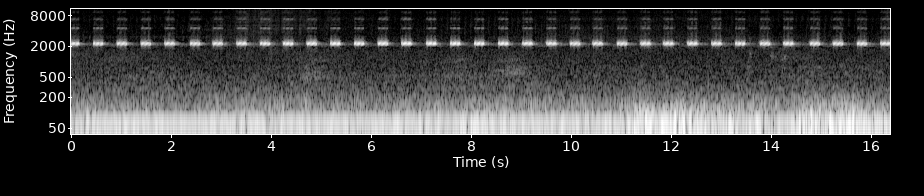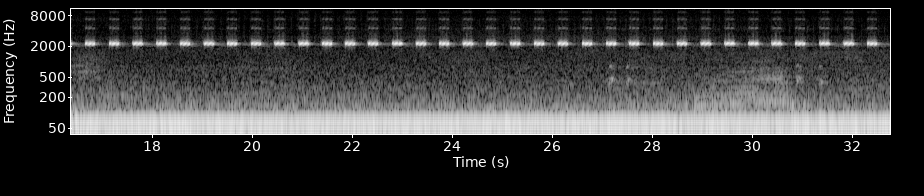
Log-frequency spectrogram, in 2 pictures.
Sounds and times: car 0:00.0 - 0:32.7
cricket 0:00.0 - 0:32.7
dog barking 0:27.1 - 0:27.8
dog barking 0:30.8 - 0:31.2

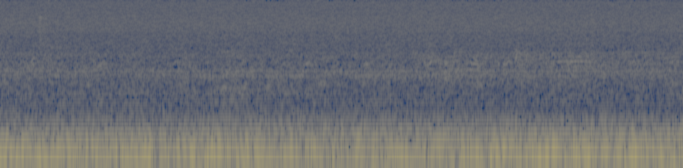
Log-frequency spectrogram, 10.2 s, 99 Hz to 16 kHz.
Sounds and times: air conditioning 0:00.0 - 0:10.2
boats passing by 0:00.0 - 0:10.2
rush of the laguna in the distance 0:00.0 - 0:10.2

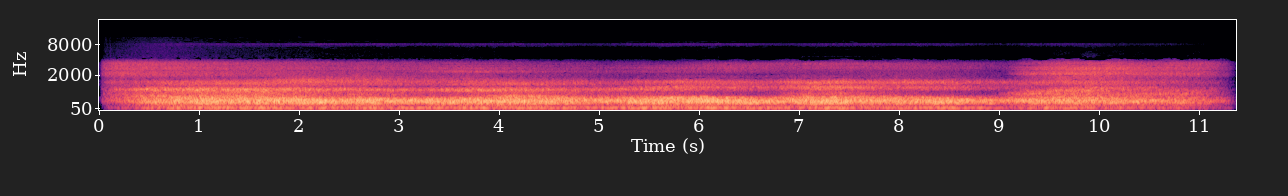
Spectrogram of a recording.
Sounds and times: Ghost low-pitched sound 0:00.0 - 0:11.3

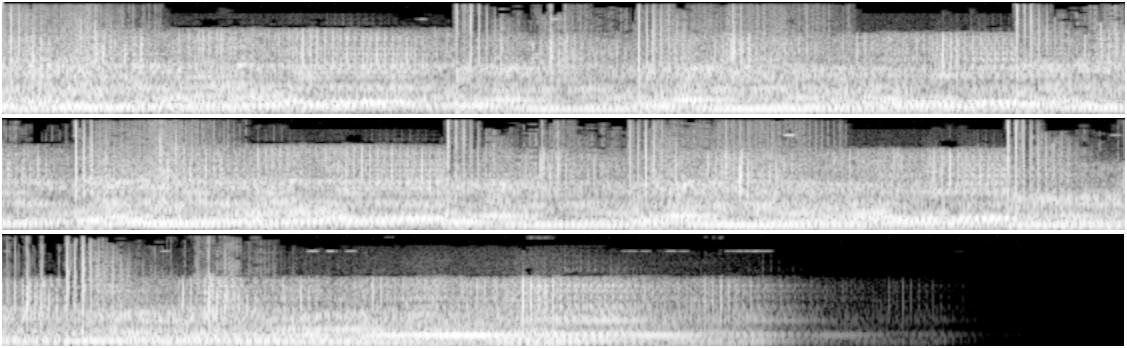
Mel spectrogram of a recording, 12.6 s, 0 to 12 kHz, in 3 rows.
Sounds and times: sampler, with a delay playing standards 0:00.0 - 0:11.6

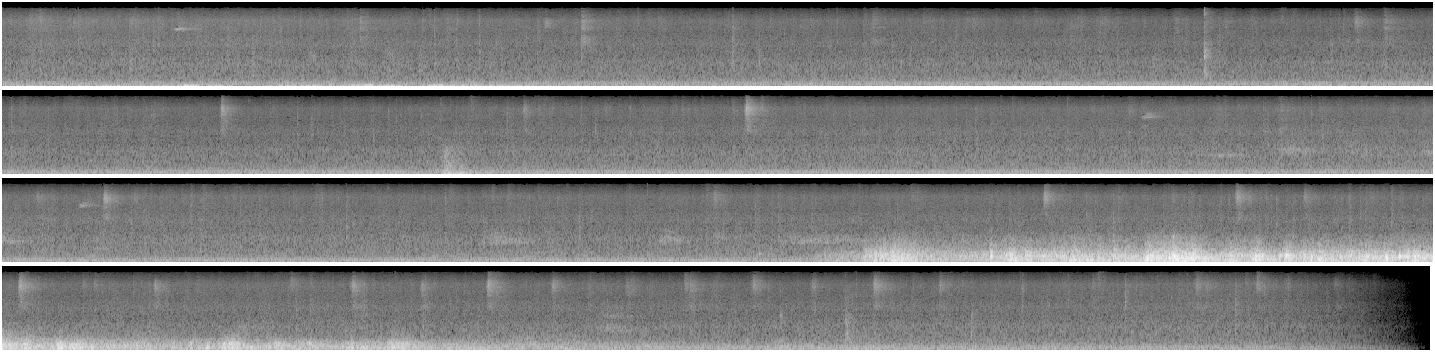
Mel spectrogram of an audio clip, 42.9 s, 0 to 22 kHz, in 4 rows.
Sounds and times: rain 0:00.0 - 0:42.8
thunder 0:27.6 - 0:37.2

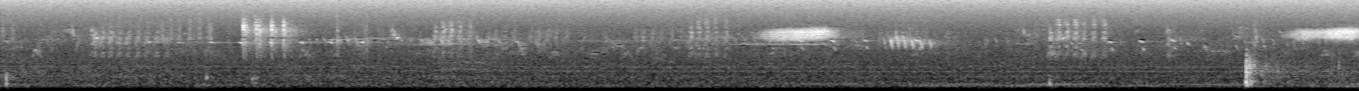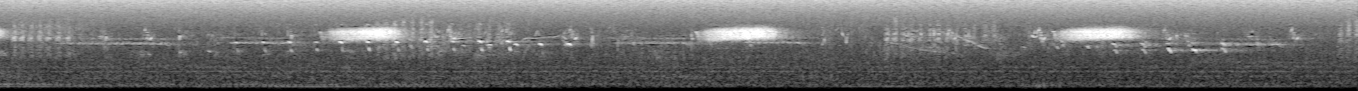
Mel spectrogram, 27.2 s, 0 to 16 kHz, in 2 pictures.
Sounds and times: general buzzing in background 0:00.0 - 0:27.1
wind on trees 0:00.0 - 0:27.1
distant gunshots 0:12.4 - 0:13.6

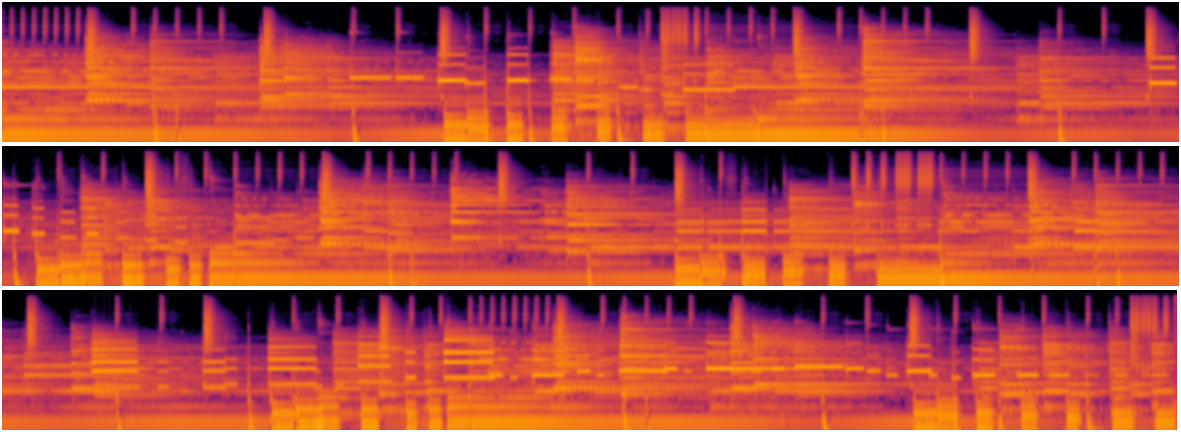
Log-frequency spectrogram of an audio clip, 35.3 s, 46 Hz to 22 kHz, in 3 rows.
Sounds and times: trap drums 0:00.0 - 0:02.2
trap drums 0:03.5 - 0:09.3
trap drums 0:10.6 - 0:16.2
notes of blues 0:10.6 - 0:17.9
trap drums 0:20.3 - 0:23.2
notes of blues 0:21.2 - 0:35.0
trap drums 0:27.3 - 0:35.2

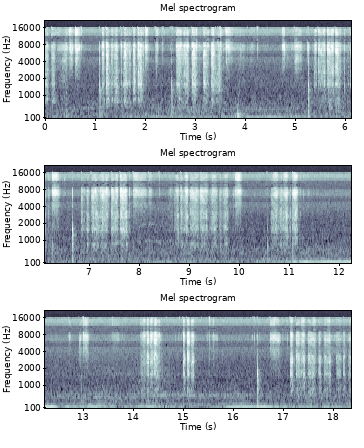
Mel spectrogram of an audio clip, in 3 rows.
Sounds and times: pencil writing 0:00.0 - 0:03.7
pencil writing 0:05.0 - 0:08.1
pencil writing 0:08.7 - 0:11.2
pencil writing 0:14.2 - 0:15.3
pencil writing 0:16.7 - 0:18.3

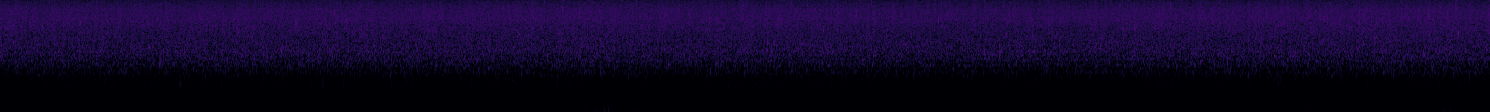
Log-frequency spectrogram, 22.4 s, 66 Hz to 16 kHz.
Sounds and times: river 0:00.0 - 0:22.3

